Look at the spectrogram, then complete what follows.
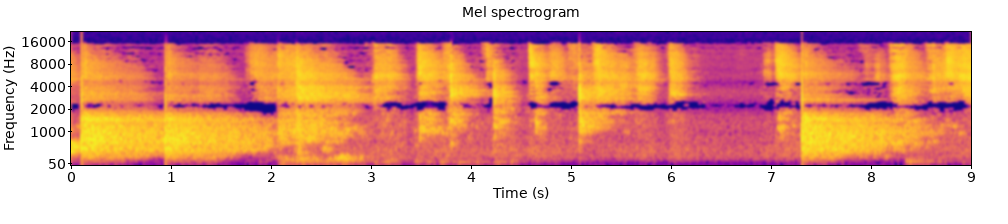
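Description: Sharp knocks of a cricket bat and ball, each followed by a long echo. The loudest come at the start and about seven seconds in, with lighter taps of the ball on the floor in between.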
